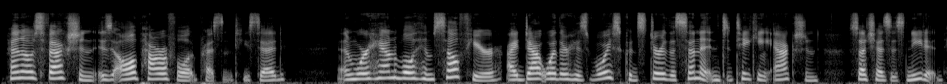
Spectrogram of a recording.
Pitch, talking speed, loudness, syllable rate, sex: 235 Hz, 190 wpm, -18 LUFS, 5.7 syllables/s, female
